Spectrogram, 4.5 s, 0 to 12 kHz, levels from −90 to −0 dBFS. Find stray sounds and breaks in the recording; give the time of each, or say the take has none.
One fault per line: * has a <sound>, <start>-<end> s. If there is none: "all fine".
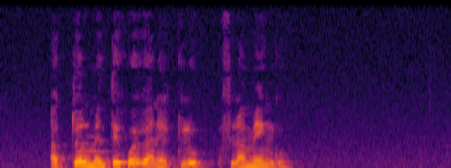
all fine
